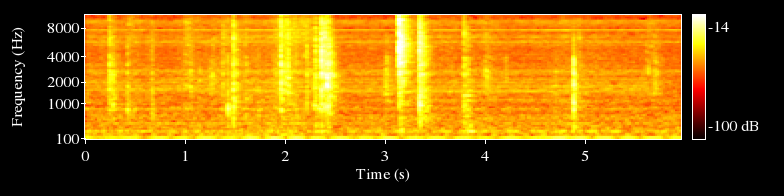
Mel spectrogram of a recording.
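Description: Irregular light clicks and taps of makeup items, such as an eyeshadow palette, being handled, over a steady low hum.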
